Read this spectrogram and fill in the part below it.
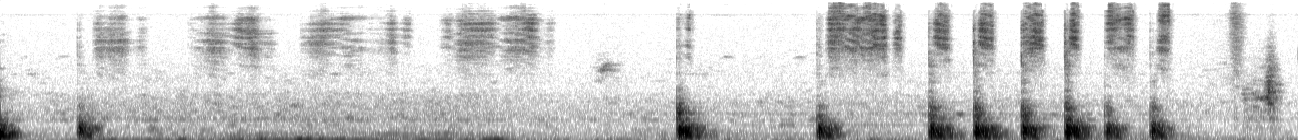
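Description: Chalk or marker scrapes across a classroom board in bursts: a few isolated strokes early on, then a quick run of short, rhythmic strokes near the end, fairly close with quiet room tone between.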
